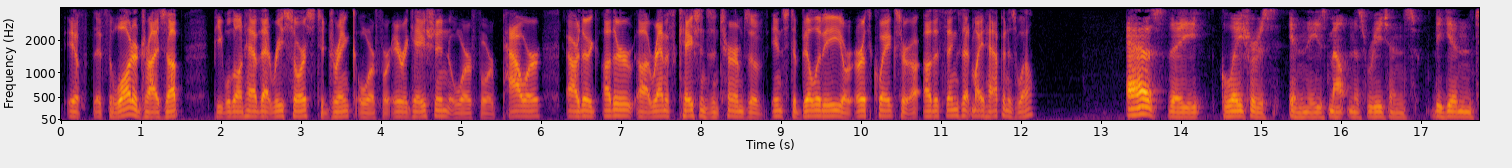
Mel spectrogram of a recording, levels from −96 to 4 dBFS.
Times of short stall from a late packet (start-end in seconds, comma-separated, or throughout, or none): none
